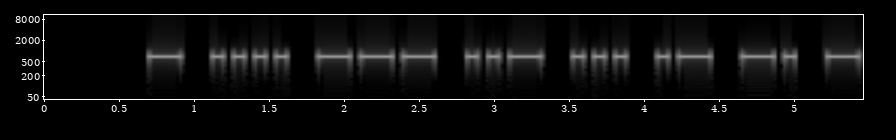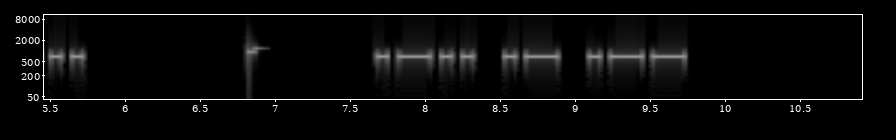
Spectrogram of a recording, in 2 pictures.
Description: Morse code, heard as a keyed tone, about 17 wpm, 700 Hz. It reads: THOUSAND LAW
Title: Sentences from Top 600 Words - New Word Drill - 17wpm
